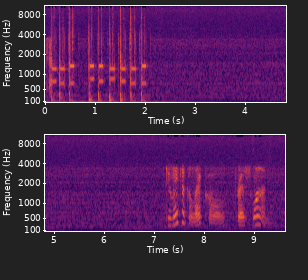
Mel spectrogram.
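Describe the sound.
Touch-tone telephone keys dial a number in a quick burst of short, sharp beeps. A hissy quiet follows, and then a voice talks.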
